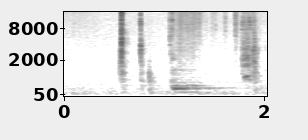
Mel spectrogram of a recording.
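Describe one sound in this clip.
A finger presses a computer's power button with a soft click.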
